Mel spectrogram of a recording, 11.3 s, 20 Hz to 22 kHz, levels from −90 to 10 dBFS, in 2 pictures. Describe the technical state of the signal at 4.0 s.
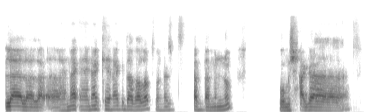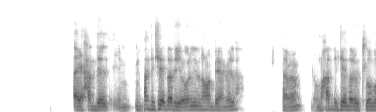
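At 4.0 s the speech signal is intact, with no fault audible at that moment.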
